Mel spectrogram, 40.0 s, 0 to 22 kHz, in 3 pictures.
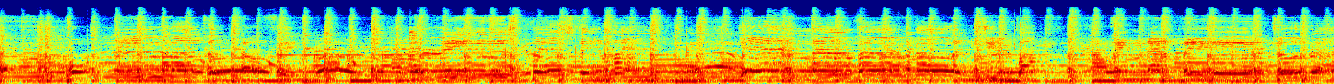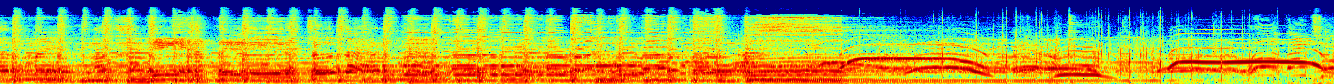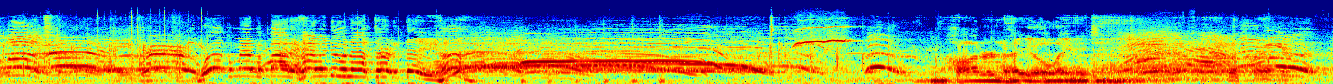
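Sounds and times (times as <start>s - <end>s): drum kit: 0.0s - 23.0s
electric guitars: 0.0s - 25.7s
bass: 0.0s - 38.4s
fiddle: 17.3s - 20.9s.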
